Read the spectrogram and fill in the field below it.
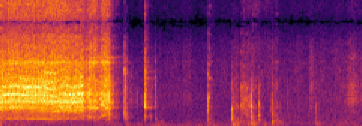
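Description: A circular saw blade spins down after the cut.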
